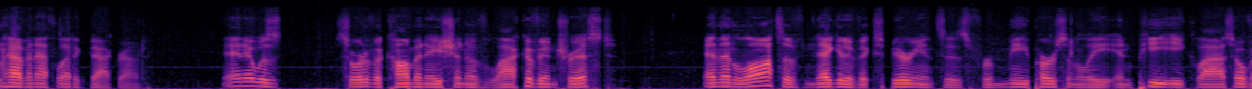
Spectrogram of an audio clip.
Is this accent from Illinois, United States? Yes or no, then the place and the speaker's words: yes; Chicago, Illinois, United States; now in Washington State, United States; I grew up in Chicago, Illinois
